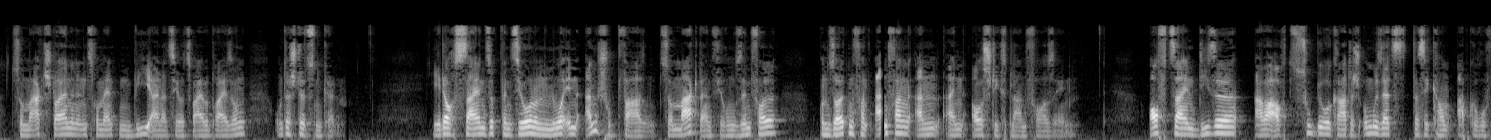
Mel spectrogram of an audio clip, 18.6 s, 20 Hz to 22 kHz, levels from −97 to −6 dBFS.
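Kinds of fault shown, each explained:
Low-delay AAC compression: The whole clip sounds rough and grainy, with noise filling the gaps between harmonics and a thin, somewhat synthetic top band. The likely cause is AAC-ELD, the low-delay AAC used in video calls, at a rate that fits about 32 kbps. Its short frames resolve pitch harmonics poorly. That harmonic smearing sets it apart from ordinary low-rate AAC, which sounds swirly but keeps pitch structure cleaner.
AAC frame loss with muting: Decoded audio briefly goes silent where whole frames were lost and replaced with nothing. Overlapping windows fade the sound down and back up, so a single lost frame is a brief dip and a run of lost frames is a soft-edged hole. This distinguishes it from hard dropouts or repeated-audio concealment. Gaps occur at 4.32 s after "unterstützen können" (about 40 ms), 10.99–11.06 s between "sinnvoll und sollten von" and "an einen" (about 60 ms), and 18.09–18.12 s after "auch zu bürokratisch umgesetzt" (about 20 ms).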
